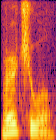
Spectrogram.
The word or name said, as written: virtual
